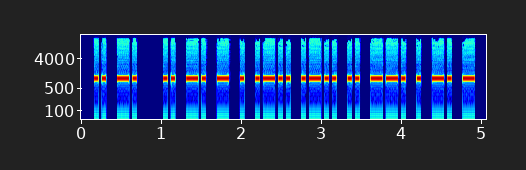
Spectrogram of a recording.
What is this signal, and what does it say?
Morse code, heard as a keyed tone, about 25 wpm, 1000 Hz. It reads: IN INTELLIGENT
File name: qotdfiles / 25wpm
